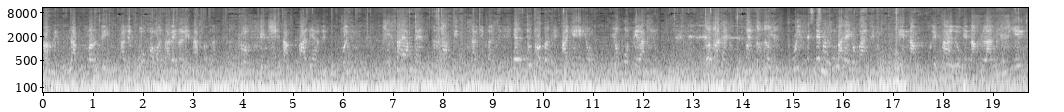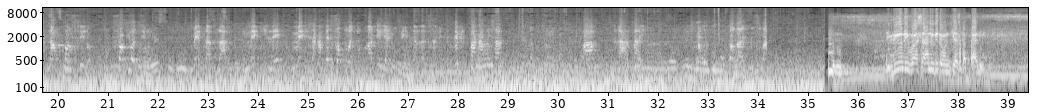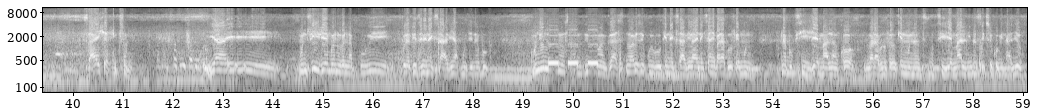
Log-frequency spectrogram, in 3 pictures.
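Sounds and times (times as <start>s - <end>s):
voices talking: 0.0s - 34.3s, 35.3s - 59.0s
loud steady low rumble: 0.0s - 59.0s.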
